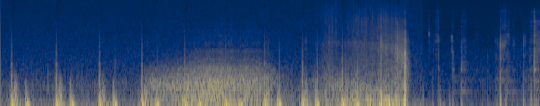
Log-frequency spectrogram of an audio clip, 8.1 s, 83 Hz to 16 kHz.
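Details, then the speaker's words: Self-recorded carotid pulse at the neck: muffled, regular low thumps at about 95 beats a minute, briefly masked by rustling handling noise; the person says it is faster than before recording, cause unknown. "sorry if my heartbeat is fast, because I don't know why it's beating fast. Before I recorded, I, like, you know, tried a little bit, and it wasn't as fast, but now it is fast."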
